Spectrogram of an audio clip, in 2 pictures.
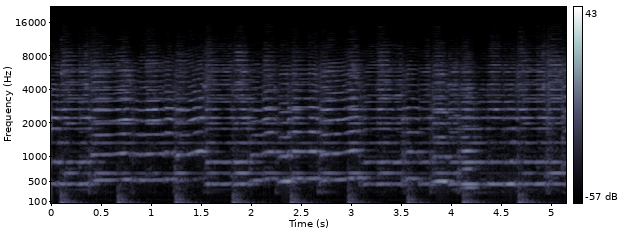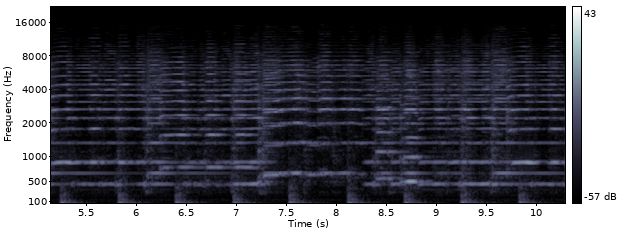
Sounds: Musical instrument, fiddle, Music

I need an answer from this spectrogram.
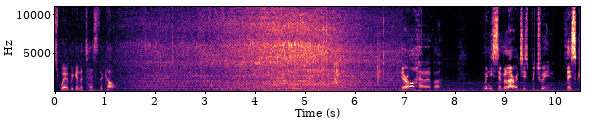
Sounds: Speech, Motor vehicle (road), Car, Car passing by, Vehicle

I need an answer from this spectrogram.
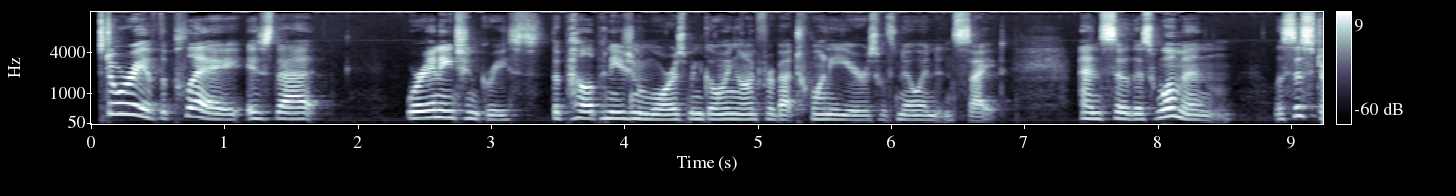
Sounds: Female speech, Speech

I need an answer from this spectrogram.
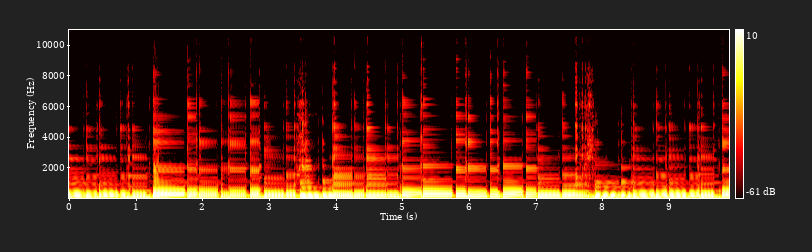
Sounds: Music

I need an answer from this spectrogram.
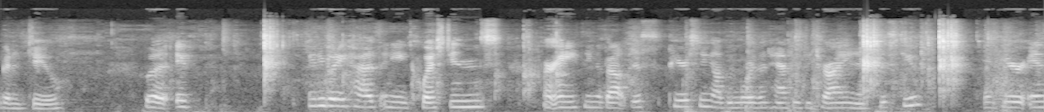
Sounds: Speech, inside a small room

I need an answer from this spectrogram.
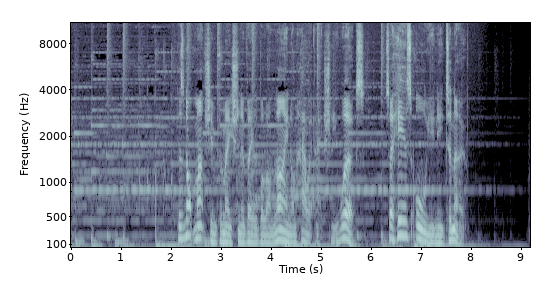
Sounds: Music, Speech

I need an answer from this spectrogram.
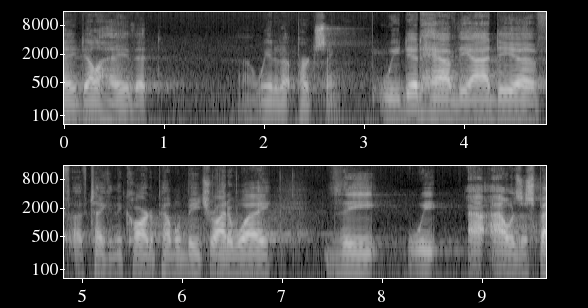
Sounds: Speech

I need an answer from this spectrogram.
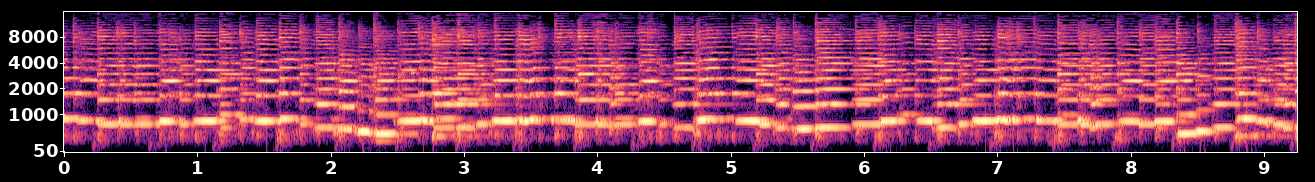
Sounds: Musical instrument, Violin, Music

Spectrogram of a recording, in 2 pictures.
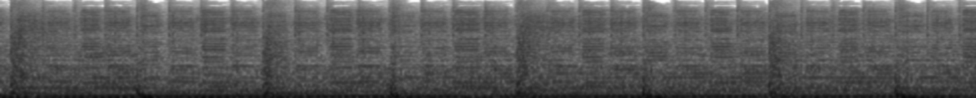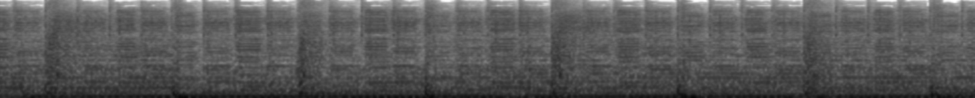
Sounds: Music

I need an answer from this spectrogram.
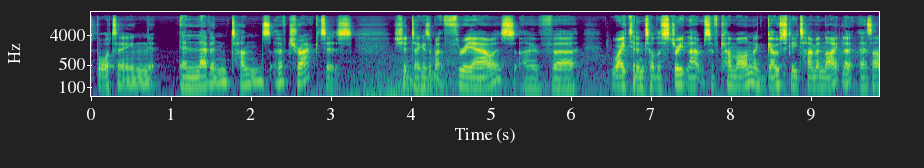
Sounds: Speech

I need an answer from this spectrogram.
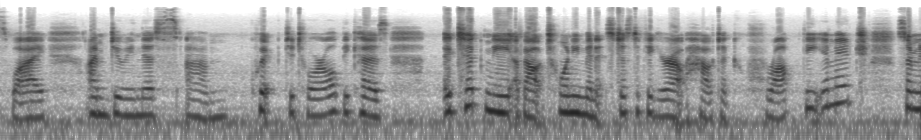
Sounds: Speech

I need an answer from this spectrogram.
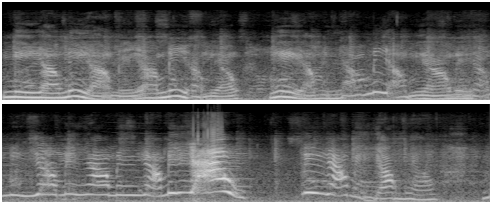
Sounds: Speech

